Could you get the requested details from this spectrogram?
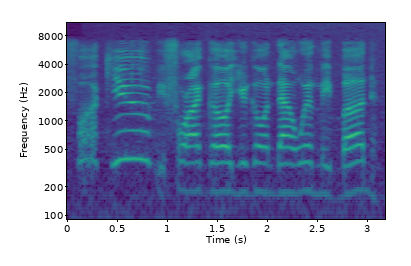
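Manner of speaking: angry, high, swooping goblin-creature voice. Voicing a dying hobgoblin who swears to take a hero down: hobgoblin voice. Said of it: "Hobgoblin is gonna be like".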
